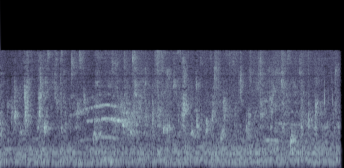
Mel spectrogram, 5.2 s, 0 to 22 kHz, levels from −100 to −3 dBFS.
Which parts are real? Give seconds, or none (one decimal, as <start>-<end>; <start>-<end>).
0.0-1.1; 2.6-3.0; 4.8-5.2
